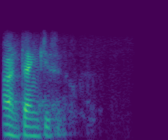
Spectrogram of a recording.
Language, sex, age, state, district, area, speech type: Tamil, male, 18-30, Tamil Nadu, Chennai, urban, conversation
